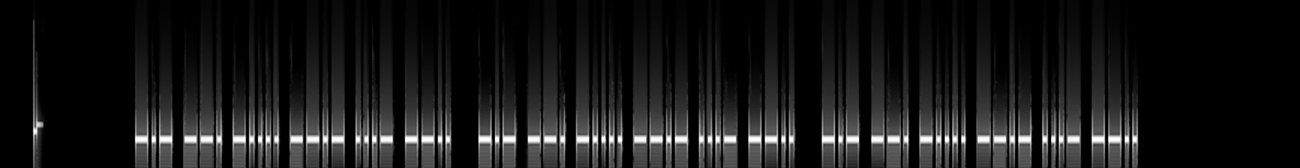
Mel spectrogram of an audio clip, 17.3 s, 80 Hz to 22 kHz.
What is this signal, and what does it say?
Morse code, heard as a keyed tone, about 22 wpm, 700 Hz. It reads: KG6QVZ KG6QVZ KG6QVZ
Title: USA Call Signs Repeated 3x 22wpm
